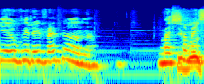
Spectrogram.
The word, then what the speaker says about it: vegan: Na verdade se escreve vegan, como em inglês, mas aí pronunciam a francesa vegana.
